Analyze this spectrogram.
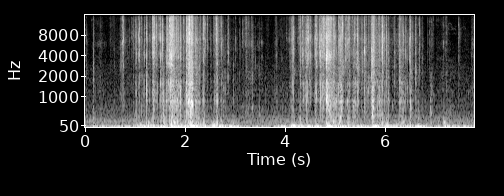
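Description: Foil trading-card packs being torn open and their wrappers crinkled by hand, in bursts of crackling about two seconds and five seconds in.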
